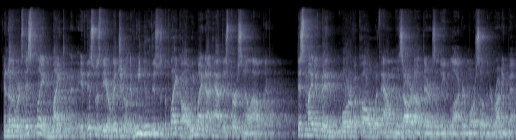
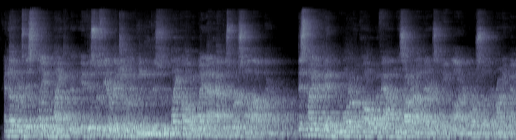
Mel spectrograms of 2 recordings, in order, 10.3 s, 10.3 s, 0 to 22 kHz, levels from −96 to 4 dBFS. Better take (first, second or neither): first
